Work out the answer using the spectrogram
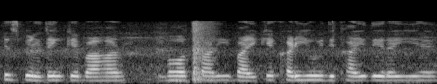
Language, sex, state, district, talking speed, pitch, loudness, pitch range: Hindi, female, Gujarat, Gandhinagar, 180 wpm, 195 Hz, -15 LUFS, 190-195 Hz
